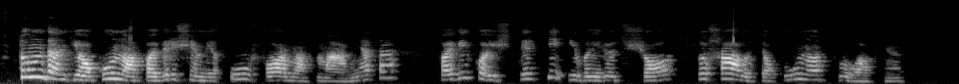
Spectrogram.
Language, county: Lithuanian, Kaunas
